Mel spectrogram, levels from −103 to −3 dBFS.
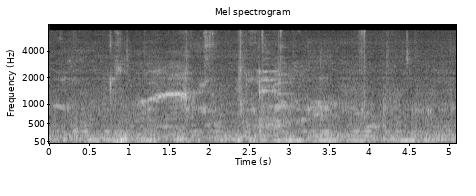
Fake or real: fake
